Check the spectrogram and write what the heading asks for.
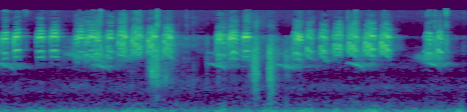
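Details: Tit giving rapid bursts of thin, high chirping notes in short clusters, mixed with brief downslurred whistles, with a low steady rumble of background noise throughout.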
